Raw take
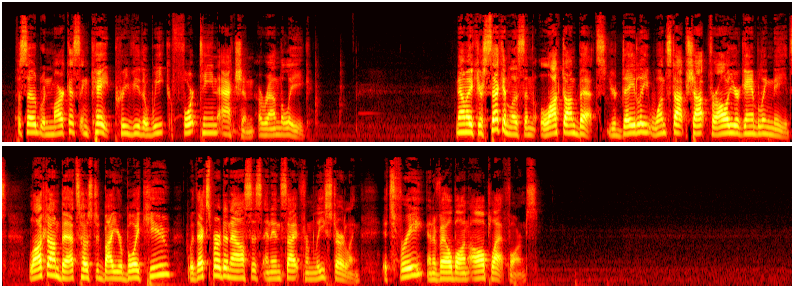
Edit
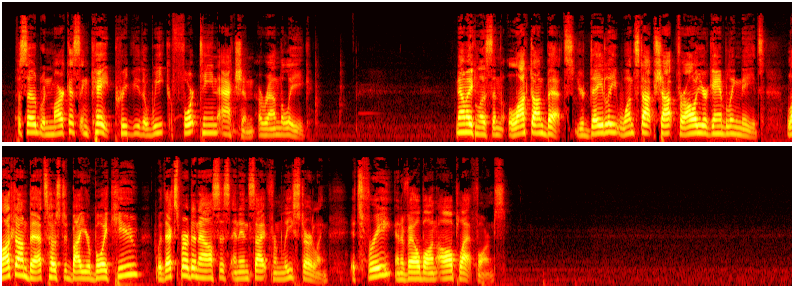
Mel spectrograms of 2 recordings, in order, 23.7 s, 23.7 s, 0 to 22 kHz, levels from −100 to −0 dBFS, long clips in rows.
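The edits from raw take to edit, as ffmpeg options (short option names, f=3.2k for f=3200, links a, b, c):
-filter_complex "[0:a]asplit=3[a][b][c];[a]atrim=end=1.88,asetpts=PTS-STARTPTS,afade=t=out:st=1.876:d=0.004:c=hsin:silence=0.199526[d];[b]atrim=start=1.88:end=7.102,asetpts=PTS-STARTPTS,afade=t=in:d=0.44:silence=0.199526[e];[c]atrim=start=7.578[f];[d][e]concat=n=2:v=0:a=1[g];[g][f]acrossfade=d=0.004:c1=hsin:c2=hsin"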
